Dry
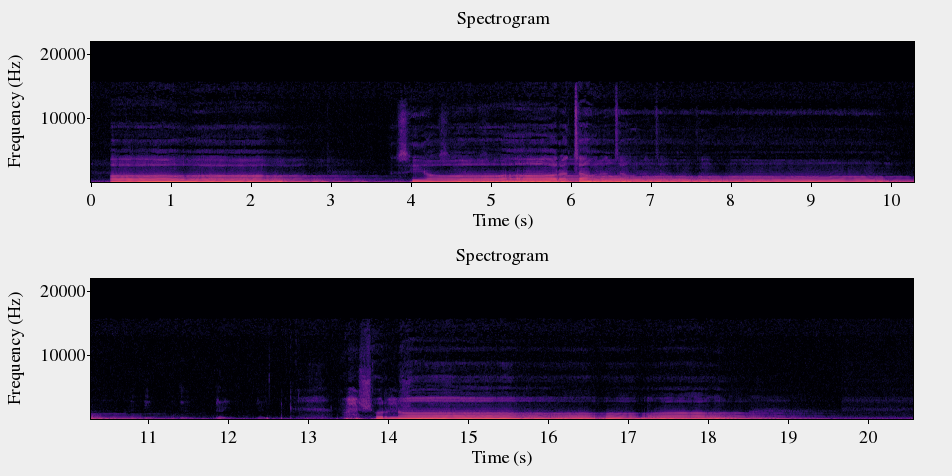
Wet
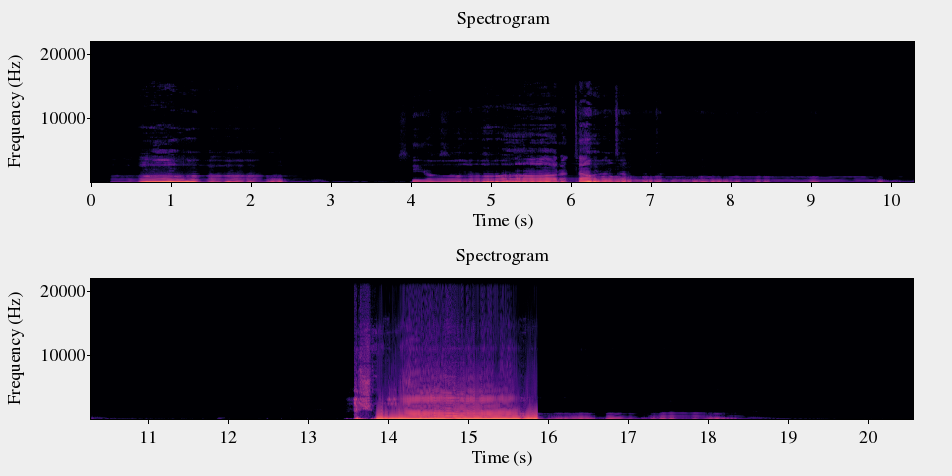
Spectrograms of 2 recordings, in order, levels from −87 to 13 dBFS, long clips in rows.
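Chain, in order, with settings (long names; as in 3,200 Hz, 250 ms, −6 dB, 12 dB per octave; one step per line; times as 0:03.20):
noise reduction from a noise print of the clip's start 11 dB
0:13.57–0:15.86: leveller curve on the samples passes 5
expander for the loud parts 2.5 to 1, over −39 dBFS
level +5.5 dB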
